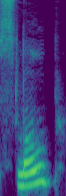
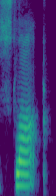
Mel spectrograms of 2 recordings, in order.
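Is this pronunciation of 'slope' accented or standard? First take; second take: standard; accented. First: The word has its standard English vowel. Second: The word has a shorter, foreign-sounding vowel. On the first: The speaker calls it right. "not slope" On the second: The speaker calls it wrong. "but slop"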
